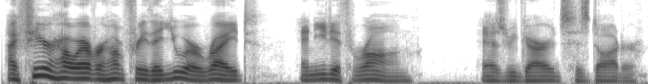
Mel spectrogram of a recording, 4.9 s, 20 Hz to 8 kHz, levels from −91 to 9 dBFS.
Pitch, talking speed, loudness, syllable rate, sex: 125 Hz, 185 wpm, -19 LUFS, 5.5 syllables/s, male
